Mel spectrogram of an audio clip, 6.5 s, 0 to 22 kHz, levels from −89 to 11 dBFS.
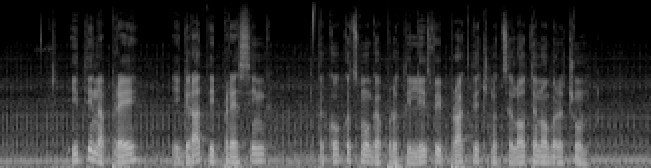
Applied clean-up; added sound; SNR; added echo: none; Engine starting; 13 dB; none.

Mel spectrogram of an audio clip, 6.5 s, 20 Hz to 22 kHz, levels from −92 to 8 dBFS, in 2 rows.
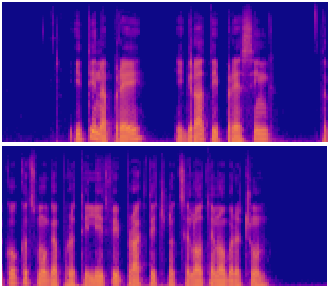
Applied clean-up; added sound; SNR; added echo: neural mask model DeepFilterNet 3.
